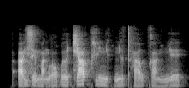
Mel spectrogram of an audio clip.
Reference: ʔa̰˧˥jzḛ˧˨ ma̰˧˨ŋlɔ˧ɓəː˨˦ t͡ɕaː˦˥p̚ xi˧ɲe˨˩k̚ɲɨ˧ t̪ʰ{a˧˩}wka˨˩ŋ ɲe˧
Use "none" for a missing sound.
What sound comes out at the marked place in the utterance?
a˨˦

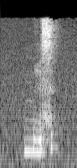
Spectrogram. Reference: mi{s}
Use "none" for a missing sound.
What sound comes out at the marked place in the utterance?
s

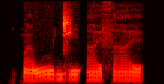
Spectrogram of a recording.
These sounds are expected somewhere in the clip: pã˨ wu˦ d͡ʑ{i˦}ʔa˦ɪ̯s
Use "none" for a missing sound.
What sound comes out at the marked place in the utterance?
i˦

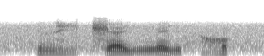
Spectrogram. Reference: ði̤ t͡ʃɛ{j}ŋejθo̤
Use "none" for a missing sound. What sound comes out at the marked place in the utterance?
j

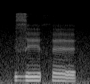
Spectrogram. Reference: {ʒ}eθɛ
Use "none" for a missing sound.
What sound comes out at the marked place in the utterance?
z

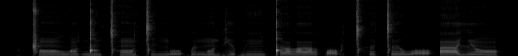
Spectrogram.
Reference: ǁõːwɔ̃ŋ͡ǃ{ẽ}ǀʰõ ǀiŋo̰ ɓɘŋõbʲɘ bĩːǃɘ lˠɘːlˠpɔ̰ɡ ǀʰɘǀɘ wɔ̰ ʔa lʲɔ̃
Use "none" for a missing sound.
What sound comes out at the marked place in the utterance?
ĩ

